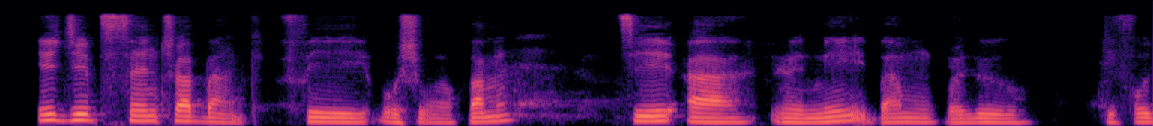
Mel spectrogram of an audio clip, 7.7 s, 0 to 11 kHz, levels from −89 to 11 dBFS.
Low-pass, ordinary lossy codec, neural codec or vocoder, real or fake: 7.2 kHz; MP3, 64 kbps; codec, 16 kHz, 1.1 kbps, Voila-Tokenizer; fake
